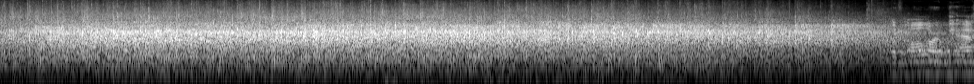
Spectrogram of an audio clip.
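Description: A concert audience gives a sustained round of applause at an organ concert, thick and even clapping that holds for most of the stretch before tapering off at the end.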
